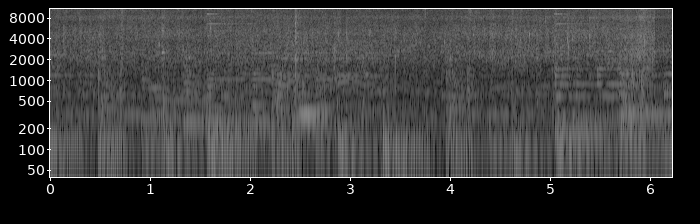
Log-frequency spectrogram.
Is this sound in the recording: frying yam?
yes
